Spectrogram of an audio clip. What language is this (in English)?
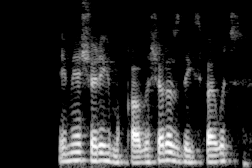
Kabyle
